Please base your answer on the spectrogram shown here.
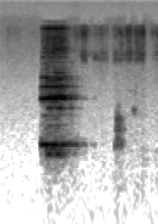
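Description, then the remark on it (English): A telephone rings once in a short, bright electronic burst, followed by a few softer chirps. It sounds faint, with no voices. “Sorry, another phone.”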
